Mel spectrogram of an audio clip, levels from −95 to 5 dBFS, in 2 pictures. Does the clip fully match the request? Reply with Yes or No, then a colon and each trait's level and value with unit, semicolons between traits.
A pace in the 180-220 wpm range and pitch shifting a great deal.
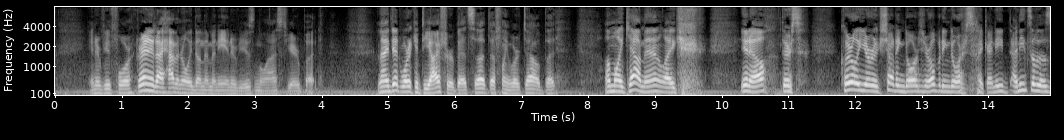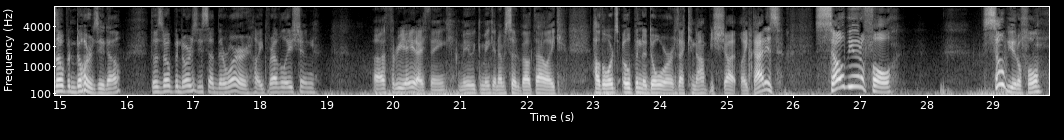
Yes: average, 195 wpm; wide, 8.7 semitones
